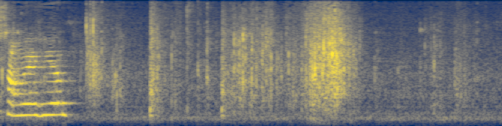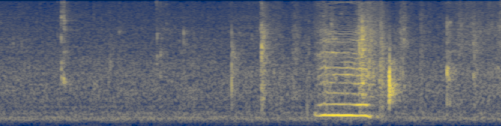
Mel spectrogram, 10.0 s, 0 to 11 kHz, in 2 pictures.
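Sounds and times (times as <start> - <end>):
plastic snack packet crinkling: 0.8 - 3.7.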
